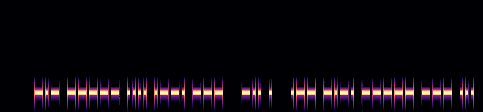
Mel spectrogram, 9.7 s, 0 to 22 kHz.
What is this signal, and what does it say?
Morse code, heard as a keyed tone, about 22 wpm, 700 Hz. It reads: K0HPO DE WC0OS
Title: USA Callsign DE Callsign - 5 Characters - 22wpm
